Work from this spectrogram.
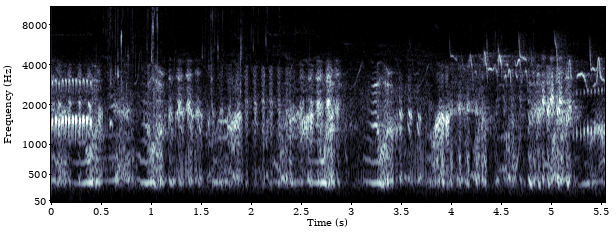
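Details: Frogs in a Czech pond or wetland in spring: bursts of harsh, rattling croaks come in uneven clusters with short gaps between, overlapping voices, and a brief tonal note at the opening.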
